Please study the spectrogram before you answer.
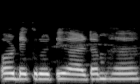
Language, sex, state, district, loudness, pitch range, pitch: Hindi, female, Bihar, Muzaffarpur, -13 LUFS, 245-255 Hz, 250 Hz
